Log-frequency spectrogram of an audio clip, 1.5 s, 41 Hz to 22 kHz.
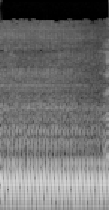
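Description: A KLX 300 dirt bike engine idles close by with a loud, fast, even thumping pulse that stays steady throughout.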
